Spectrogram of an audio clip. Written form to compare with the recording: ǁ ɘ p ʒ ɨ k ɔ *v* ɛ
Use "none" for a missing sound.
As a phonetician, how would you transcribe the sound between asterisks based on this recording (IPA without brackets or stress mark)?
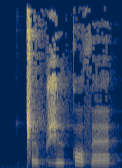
θ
